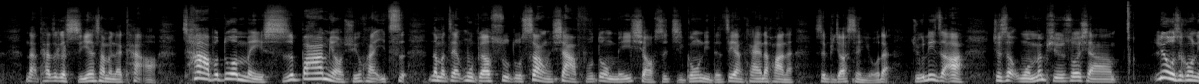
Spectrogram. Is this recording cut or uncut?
uncut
